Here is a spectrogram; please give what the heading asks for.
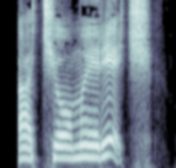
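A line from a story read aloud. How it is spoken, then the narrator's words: Through clenched teeth. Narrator (Russian): Процедила мачеха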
